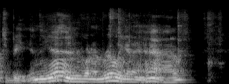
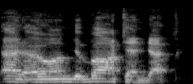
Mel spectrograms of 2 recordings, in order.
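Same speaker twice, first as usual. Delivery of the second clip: slow, unhurried put-on Cockney accent; 7 semitones higher than usual. Showing how to use one voice for every character, as a tavern bartender: Cockney accent. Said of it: "this Cockney accent".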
